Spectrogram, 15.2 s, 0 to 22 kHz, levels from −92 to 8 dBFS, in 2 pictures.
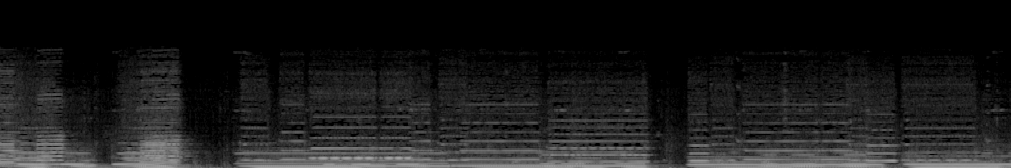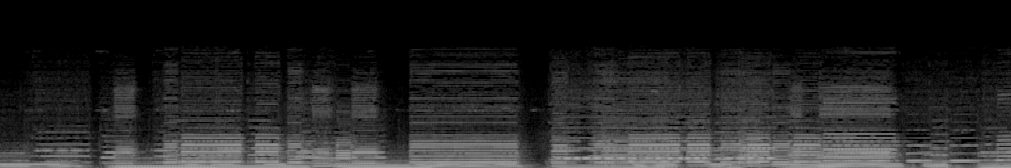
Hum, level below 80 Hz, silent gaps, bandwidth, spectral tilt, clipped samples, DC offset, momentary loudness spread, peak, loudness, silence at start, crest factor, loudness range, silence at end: none; -64 dBFS; none; 14.5 kHz; -5.5 dB/octave; under 0.1%; under 0.1%; 8 LU; -16 dBFS; -32 LUFS; 0 s; 16 dB; 5 LU; 0 s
